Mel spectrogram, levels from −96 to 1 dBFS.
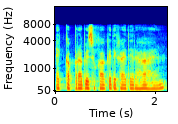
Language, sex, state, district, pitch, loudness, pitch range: Hindi, male, Arunachal Pradesh, Papum Pare, 110 Hz, -20 LUFS, 110-115 Hz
